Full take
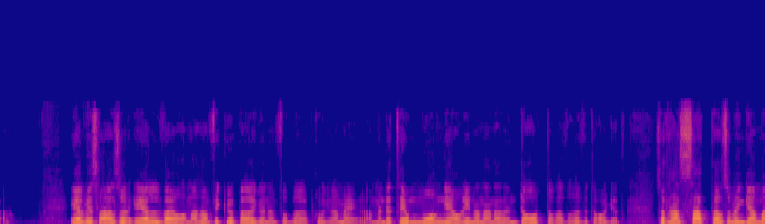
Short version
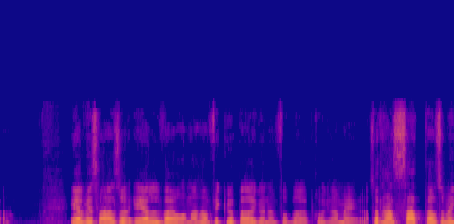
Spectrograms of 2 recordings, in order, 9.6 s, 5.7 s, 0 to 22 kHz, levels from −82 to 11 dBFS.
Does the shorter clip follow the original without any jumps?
no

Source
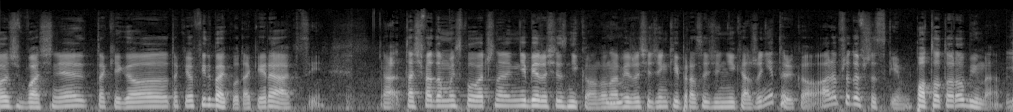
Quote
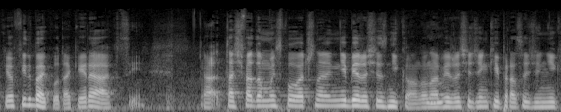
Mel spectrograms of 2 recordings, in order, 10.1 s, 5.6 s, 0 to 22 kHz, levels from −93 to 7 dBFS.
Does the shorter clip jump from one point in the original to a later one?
no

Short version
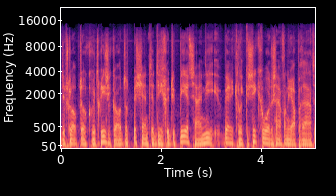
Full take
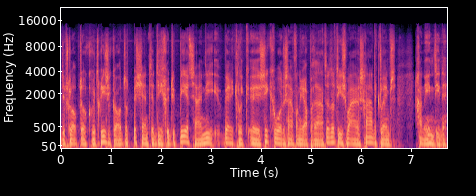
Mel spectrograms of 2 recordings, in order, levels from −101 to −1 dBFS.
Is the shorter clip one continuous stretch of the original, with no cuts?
no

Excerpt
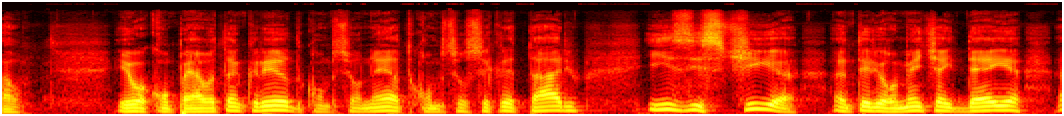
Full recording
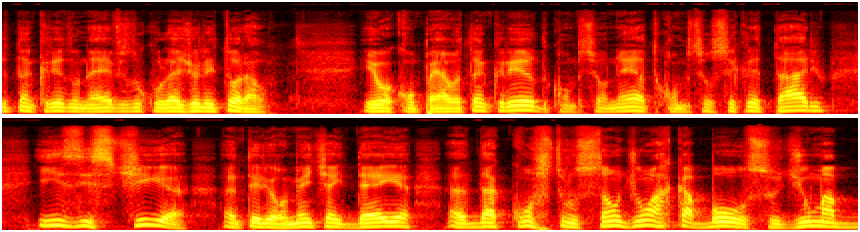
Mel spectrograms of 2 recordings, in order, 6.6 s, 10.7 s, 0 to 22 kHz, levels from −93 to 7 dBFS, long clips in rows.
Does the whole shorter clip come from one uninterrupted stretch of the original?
yes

